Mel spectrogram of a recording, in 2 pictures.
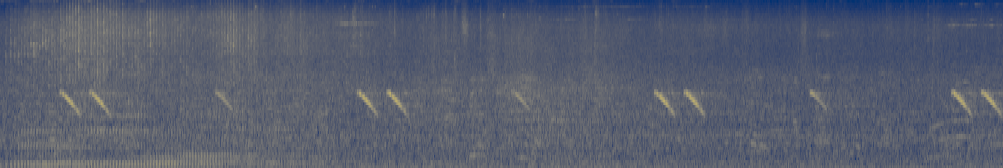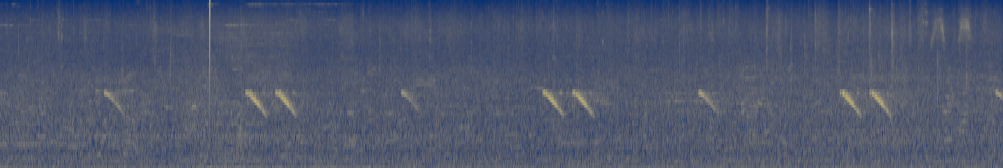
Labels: Is there a bird chirping?
yes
